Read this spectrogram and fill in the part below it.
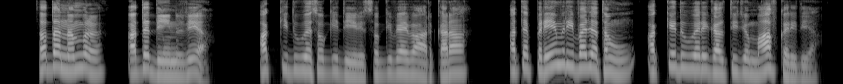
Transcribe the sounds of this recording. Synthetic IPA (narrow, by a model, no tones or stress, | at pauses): sɐd̪anɐ̃məɾ | ɐt̪̬ɛd̪iːnɾeːa̰ | ɐkːid̪uːɛsoːɡid̪eːɾesoːɡiʋjɐʋaːɾkɐɾa | ɐt̪ɛpɾeːmɾibɐd͡ʒat̪ʰɐũɐkːed̪uːɛɾiɡɐlt̪id͡ʒomaːpʰkɐɾid̪ejaː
